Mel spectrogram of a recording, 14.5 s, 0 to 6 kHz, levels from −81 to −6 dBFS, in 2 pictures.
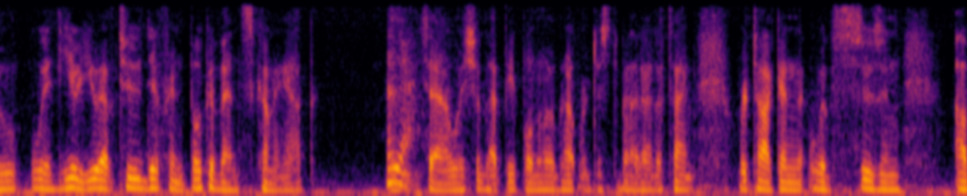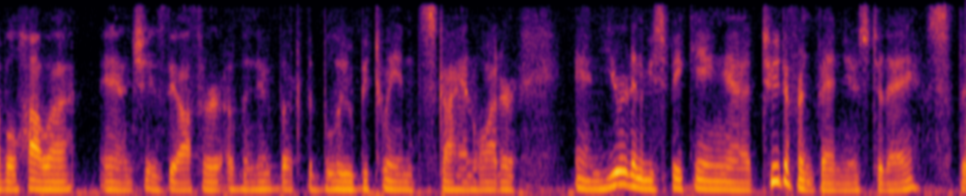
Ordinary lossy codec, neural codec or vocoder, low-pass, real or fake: Opus, 24 kbps; codec, 16 kHz, 1.1 kbps, Voila-Tokenizer; 5.4 kHz; fake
